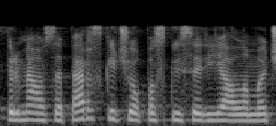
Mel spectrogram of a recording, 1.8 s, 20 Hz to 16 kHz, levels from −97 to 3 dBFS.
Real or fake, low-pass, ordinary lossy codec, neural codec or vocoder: real; 7.2 kHz; MP3, 96 kbps; none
